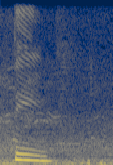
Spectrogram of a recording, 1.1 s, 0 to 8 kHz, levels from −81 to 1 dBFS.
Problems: constant background noise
